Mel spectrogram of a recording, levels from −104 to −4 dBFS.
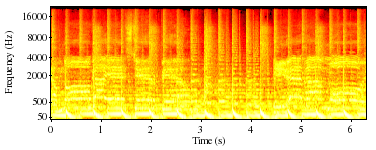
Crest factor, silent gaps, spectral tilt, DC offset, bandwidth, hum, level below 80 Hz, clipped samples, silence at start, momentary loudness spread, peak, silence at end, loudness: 10 dB; none; -4.5 dB/octave; under 0.1%; over 20 kHz; none; -20 dBFS; under 0.1%; 0 s; 3 LU; 0 dBFS; 0 s; -12 LUFS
